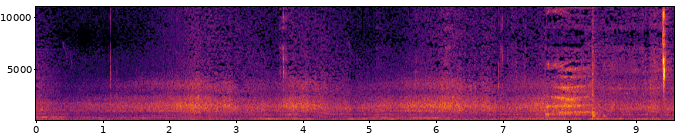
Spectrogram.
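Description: A Bugatti race car in a racing video game at La Sarthe roars with a continuous, loud engine drone that holds steady for the whole stretch, with brief surges near the end.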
